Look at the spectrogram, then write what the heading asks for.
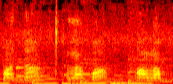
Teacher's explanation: kriteria bunyi bilabial hambat tak bersuara contoh kata pita apa tetap konsonan m kriteria bunyi bilabial nasal bersuara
